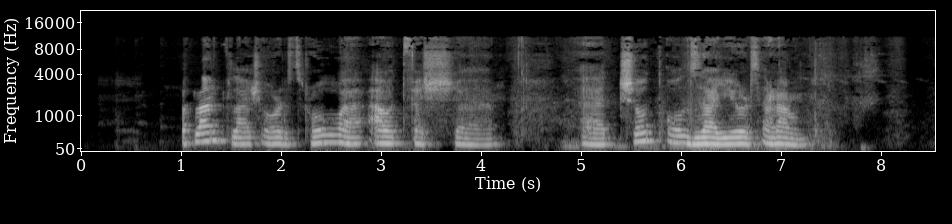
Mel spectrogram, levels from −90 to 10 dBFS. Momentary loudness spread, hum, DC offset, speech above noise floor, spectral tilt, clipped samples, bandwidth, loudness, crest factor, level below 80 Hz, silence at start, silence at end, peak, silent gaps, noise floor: 22 LU; none; under 0.1%; 42 dB; -4.5 dB/octave; under 0.1%; 11.5 kHz; -23 LUFS; 20 dB; -56 dBFS; 1 s; 0.6 s; -6 dBFS; none; -65 dBFS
